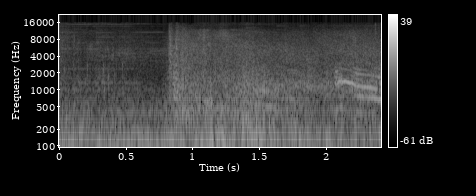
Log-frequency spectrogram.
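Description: A fire bursts up and roars.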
